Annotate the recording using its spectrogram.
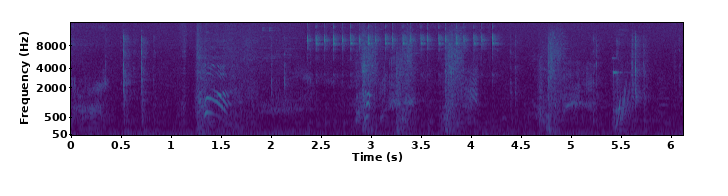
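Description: Sword strikes land with sharp, quick hits.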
